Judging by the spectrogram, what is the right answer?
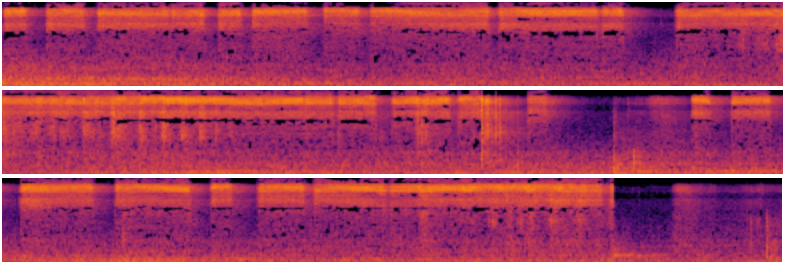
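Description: Aerosol spray paint can hissing in long sprays, with many short breaks where the nozzle is let go.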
